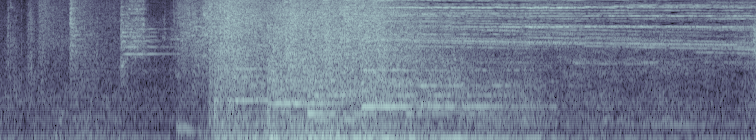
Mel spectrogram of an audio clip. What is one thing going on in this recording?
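A spell blasts with a loud magical whoosh and rumble.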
